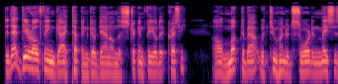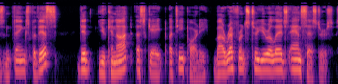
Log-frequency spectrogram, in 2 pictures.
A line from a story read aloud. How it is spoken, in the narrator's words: said the Duke calmly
